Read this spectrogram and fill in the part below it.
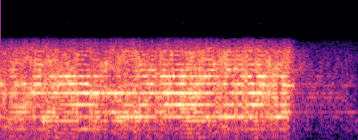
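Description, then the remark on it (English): A horn from a train coming down the track sounds one long, loud, blaring blast, steady and rich in tone, holding for about three seconds before cutting off into a faint fading tail. No one speaks. “That's a damn train coming down the track, boy.”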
